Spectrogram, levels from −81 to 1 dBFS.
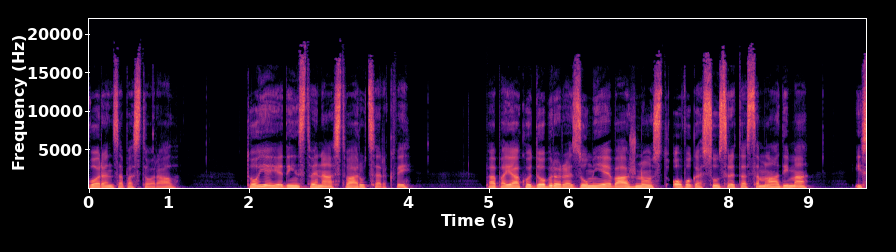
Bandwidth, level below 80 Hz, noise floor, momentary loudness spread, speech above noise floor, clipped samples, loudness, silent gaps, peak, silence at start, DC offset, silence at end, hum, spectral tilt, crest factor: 18.5 kHz; -54 dBFS; -61 dBFS; 8 LU; 43 dB; under 0.1%; -18 LUFS; none; -2 dBFS; 0 s; under 0.1%; 0 s; none; -5 dB/octave; 16 dB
